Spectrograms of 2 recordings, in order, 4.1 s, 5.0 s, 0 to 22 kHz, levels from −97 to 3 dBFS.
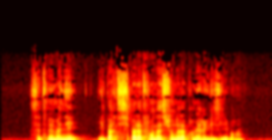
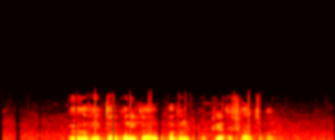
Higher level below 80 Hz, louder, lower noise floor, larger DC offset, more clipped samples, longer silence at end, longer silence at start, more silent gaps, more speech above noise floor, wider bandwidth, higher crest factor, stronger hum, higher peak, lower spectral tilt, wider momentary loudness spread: first, -42 dBFS vs -54 dBFS; first, -18 LUFS vs -25 LUFS; second, -42 dBFS vs -54 dBFS; neither; neither; second, 0.4 s vs 0.9 s; second, 0.5 s vs 1.05 s; neither; second, 25 dB vs 30 dB; first, 12 kHz vs 7.4 kHz; about the same, 16 dB vs 18 dB; neither; first, -2 dBFS vs -8 dBFS; second, -5.5 dB/octave vs -7 dB/octave; about the same, 13 LU vs 15 LU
